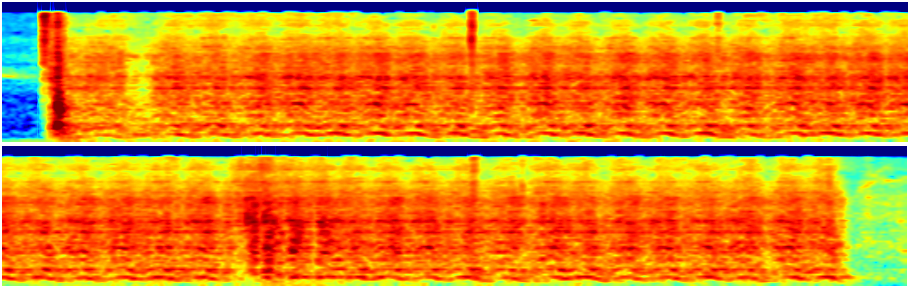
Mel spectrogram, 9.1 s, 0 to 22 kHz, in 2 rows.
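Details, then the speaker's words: 1937 Pontiac Silver Streak barn find, long sitting, after the points were cleaned and a wire was reseated in the distributor cap: steady cranking at about four turns a second for eight seconds with no firing. Weak spark, likely from inconsistent points. "I think those points are shitty yeah they're not consistent so I'll check the spark again hang on"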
